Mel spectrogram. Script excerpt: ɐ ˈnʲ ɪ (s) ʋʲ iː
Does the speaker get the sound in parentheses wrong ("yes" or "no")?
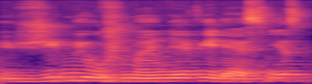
yes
